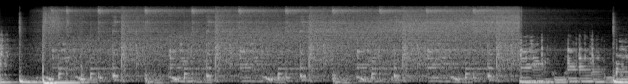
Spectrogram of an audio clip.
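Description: Animated logo ident's sound effect with electronic music: a low hit about half a second in, then a dense sizzling, crackling hiss with short falling low tones repeating under it, which cuts off suddenly about five seconds in.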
